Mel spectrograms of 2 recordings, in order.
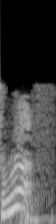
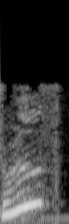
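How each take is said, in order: First: The vowel is said in a plain relaxed way. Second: The vowel is said with exaggerated pursed lips. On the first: This is the speaker's own way of saying it. The speaker calls it right. "That's how you fucking say the word" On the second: This is how others want it said. The speaker calls it wrong. "stick my neck out and, and make a, a giant, giant uh, ape-like uh, pursing of my lips"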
